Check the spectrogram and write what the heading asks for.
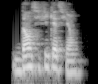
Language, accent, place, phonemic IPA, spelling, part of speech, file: French, France, Lyon, /dɑ̃.si.fi.ka.sjɔ̃/, densification, noun, LL-Q150 (fra)-densification.wav
- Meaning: densification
